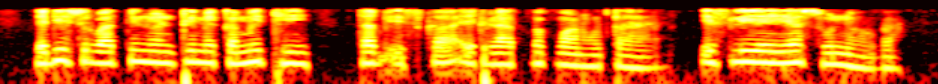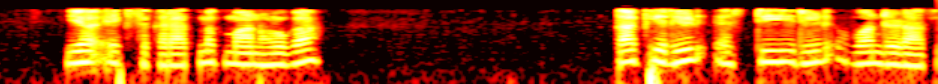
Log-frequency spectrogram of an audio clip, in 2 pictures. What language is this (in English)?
Hindi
